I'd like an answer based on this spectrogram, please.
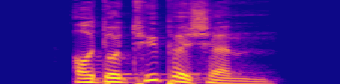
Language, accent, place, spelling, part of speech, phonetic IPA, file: German, Germany, Berlin, autotypischem, adjective, [aʊ̯toˈtyːpɪʃm̩], De-autotypischem.ogg
- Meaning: strong dative masculine/neuter singular of autotypisch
